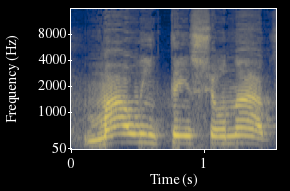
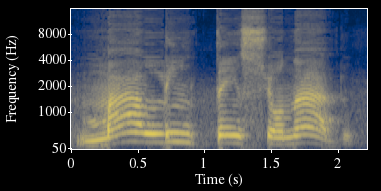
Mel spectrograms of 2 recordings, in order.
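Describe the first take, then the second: First: "mal intencionado" with mal ending in a w sound, apart from intencionado; MAL kept separate. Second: "Mal intencionado" linked into "ma-lintencionado", very slow and higher; run together as ma-LIN. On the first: Teacher showing the hyphenated word, "mal intencionado" with mal kept apart. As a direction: say "mal intencionado" slowly as two words, raised pitch. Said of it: "Se a gente não puser o hífen".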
